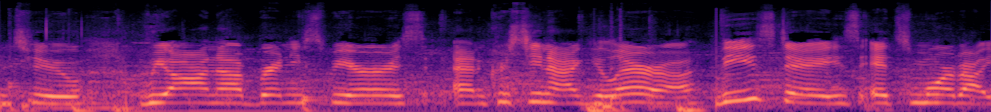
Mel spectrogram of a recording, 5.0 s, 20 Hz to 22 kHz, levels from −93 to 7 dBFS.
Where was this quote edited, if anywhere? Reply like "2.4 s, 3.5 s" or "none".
3.6 s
